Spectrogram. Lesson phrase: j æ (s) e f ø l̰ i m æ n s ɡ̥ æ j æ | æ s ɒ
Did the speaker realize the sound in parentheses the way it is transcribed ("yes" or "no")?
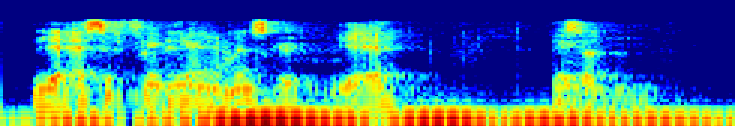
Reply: yes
